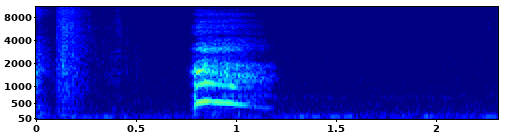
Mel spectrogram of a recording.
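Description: A woman's quick breathy intake of breath, then about a second later a short sighing voiced "oh" that falls in pitch.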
